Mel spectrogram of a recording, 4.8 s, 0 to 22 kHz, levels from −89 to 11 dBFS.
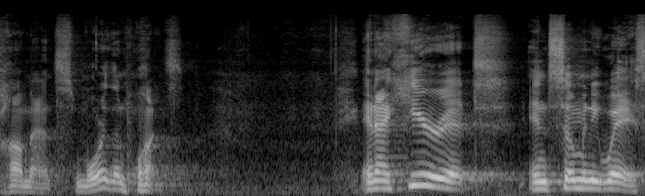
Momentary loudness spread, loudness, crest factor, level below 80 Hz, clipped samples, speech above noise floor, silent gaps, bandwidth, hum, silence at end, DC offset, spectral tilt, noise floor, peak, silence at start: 14 LU; -22 LUFS; 18 dB; -62 dBFS; under 0.1%; 35 dB; none; 16.5 kHz; none; 0 s; under 0.1%; -4.5 dB/octave; -57 dBFS; -4 dBFS; 0 s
